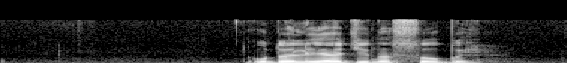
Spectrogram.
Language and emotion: Russian, neutral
